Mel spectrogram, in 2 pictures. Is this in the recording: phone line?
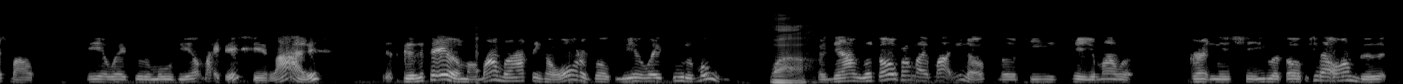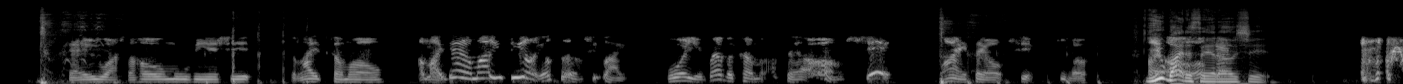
yes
